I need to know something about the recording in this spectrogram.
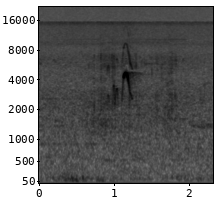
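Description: Near silence with a single short, high bird chirp about a second in.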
